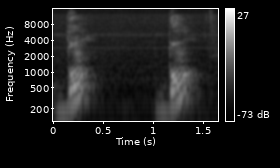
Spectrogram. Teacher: the word bon, bon, is pronounced as bon with a very nasal tone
